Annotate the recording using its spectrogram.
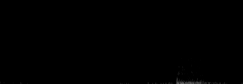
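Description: Near silence, broken near the end by one sharp computer mouse click: a right-click that brings up the console's paste menu.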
